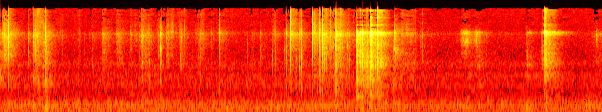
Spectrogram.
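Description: A plastic bag crinkling and rustling as small electronic parts are unwrapped by hand, with scattered light clicks. The rustling is thickest about three seconds in, and a single sharp click comes near the end.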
